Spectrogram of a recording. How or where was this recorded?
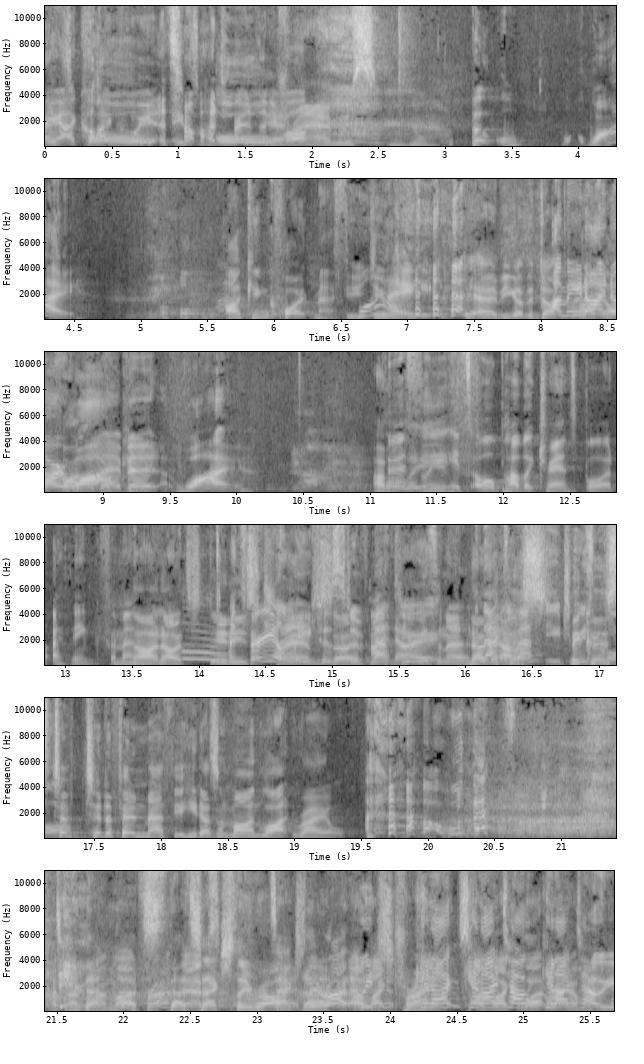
busy venue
